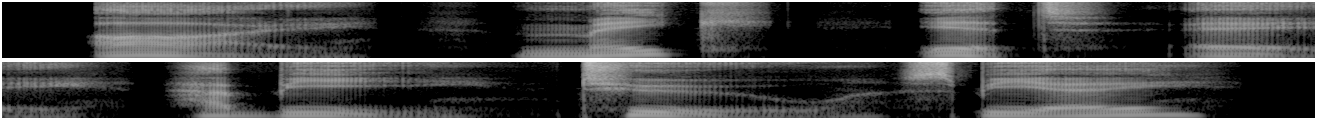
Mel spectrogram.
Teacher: I want to hear the T in habit. I want to hear the K in speak.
